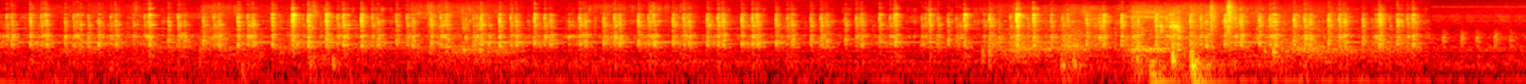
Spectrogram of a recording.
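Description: Magnetic stir bar spinning in a glassware water bath on a stirring hotplate, rattling against the glass as a fast, continuous ticking.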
